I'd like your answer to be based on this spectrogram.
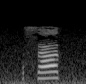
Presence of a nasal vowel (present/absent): absent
